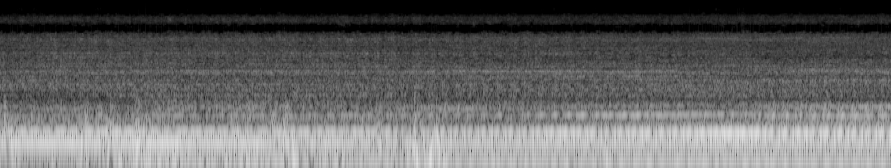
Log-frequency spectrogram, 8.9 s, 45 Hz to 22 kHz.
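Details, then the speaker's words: Chevy C10 swapped with a 4.8 LS from an '03 truck, after first start: deep, steady V8 burble with an even beat and no ticks or knocks; sounds pretty good, normal idle. "Got this thing running. Sounds pretty good."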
